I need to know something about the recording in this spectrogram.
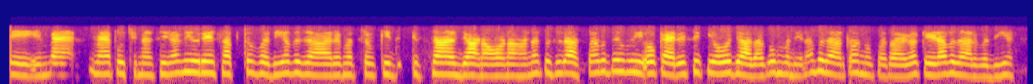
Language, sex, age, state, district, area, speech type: Punjabi, female, 18-30, Punjab, Patiala, rural, conversation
